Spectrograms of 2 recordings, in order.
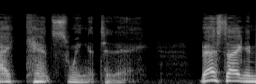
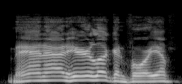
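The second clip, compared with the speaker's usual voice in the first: raised-pitch barkeep's call; hollered; 5 semitones higher, 3 dB louder than usual. Acted. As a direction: mildly holler to someone across the bar. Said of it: "hollered the barkeep".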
